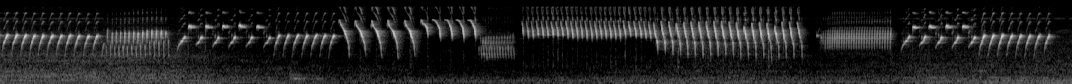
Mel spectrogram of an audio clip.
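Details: Champion Spanish Timbrado canary singing for training, with rattling metallic trills repeated in series, a few fast sweeping notes, and a long dense high roll before the rattling phrases return.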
